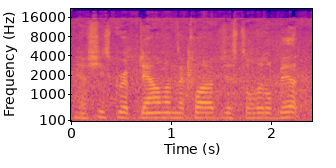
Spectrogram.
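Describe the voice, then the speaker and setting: A man's voice: high voice, completely flat delivery, a little fast, very noisy. A man giving golf commentary as an analyst, conversationally explaining the play.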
